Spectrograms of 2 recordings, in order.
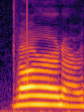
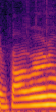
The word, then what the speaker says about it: Valrhona: Belle rata roughed your pets start with the pronunciations okay Varner that's what we're going to talk about today Verona was founded in 1922 it's a French Chocolate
